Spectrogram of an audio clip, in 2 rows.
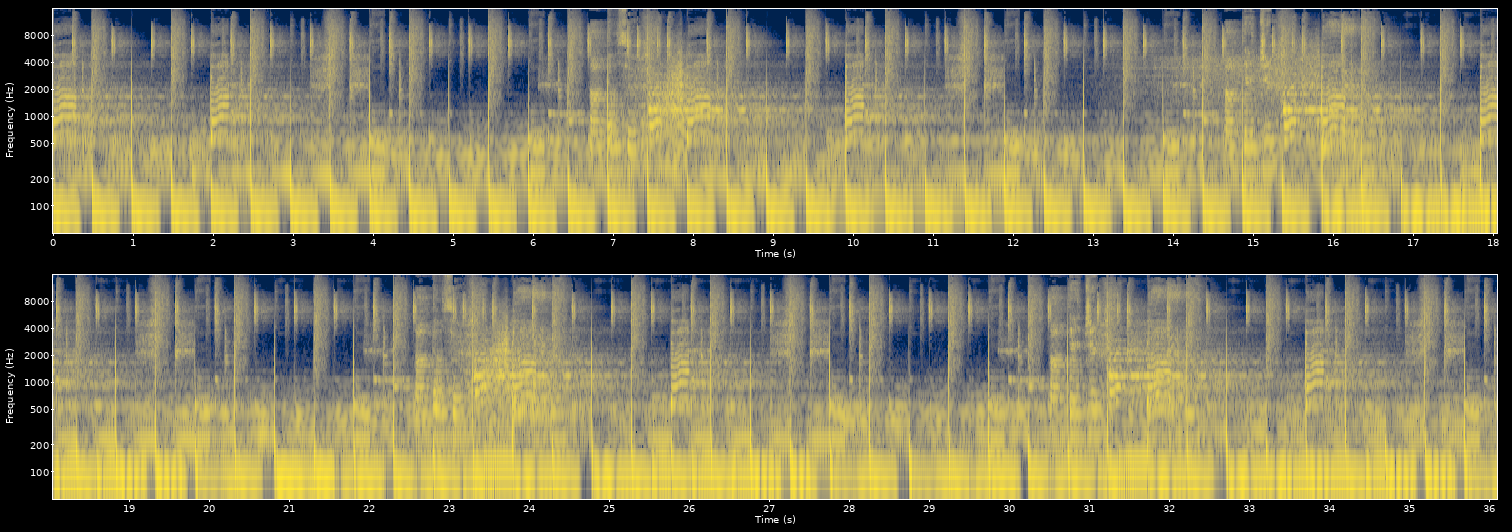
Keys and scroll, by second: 5.2 v, 9.0 ctrl+t, 12.8 Return.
